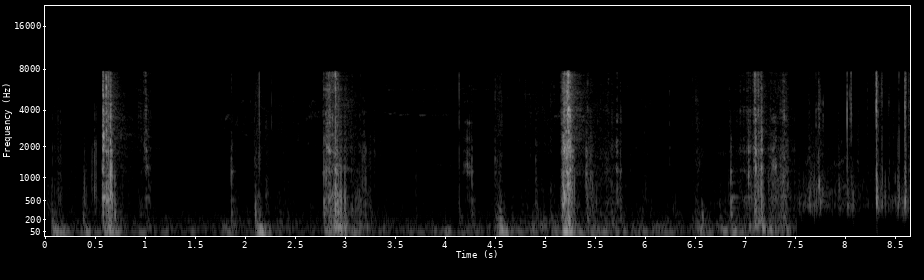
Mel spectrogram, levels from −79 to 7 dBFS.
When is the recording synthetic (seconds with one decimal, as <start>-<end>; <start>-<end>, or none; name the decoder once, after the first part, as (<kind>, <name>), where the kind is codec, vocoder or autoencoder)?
none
